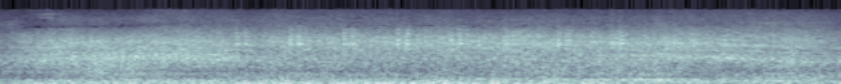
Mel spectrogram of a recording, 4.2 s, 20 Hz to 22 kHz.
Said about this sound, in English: High-speed tracks for AVE trains came along a couple of years later, running about 100 feet from the rear of their home. AVE trains between Madrid and Seville pass by several times an hour. Here's what that sounds like.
